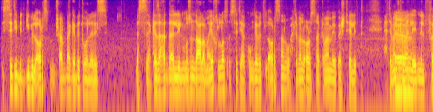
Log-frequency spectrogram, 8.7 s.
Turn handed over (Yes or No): No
